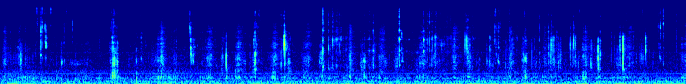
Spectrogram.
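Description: Close-up chewing of a mouthful of crunchy Fruity Pebbles cereal in milk: soft, irregular crunches, several a second.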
